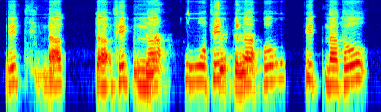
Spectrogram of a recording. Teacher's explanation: فتنہ نہیں ہے تا مربوطہ ہے تو آپ کو ہا کی آواز نکالنی ہے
